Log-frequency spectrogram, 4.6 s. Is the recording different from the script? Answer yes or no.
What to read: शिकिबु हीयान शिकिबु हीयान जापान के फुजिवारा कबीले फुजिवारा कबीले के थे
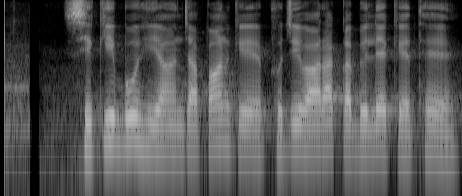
yes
